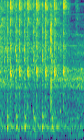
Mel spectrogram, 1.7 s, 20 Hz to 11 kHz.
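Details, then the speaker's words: 2025 Can-Am Outlander 700 (Rotax engine) that lost all power while riding: pressing start gives quick, even clicks, about six per second, with lights flashing and no cranking; battery at 10.9 V, too low to turn the engine. "I don't know if you ever seen this before, but uh lights are going flashing. Click, click, click."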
